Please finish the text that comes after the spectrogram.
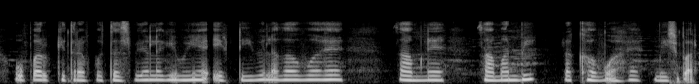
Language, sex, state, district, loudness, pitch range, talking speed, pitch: Hindi, female, Bihar, Gaya, -19 LUFS, 195-210 Hz, 180 wpm, 205 Hz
